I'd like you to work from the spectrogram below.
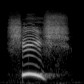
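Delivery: high, loud stunned sheesh. Real, not acted. Stunned by the breakup, a high loud sheesh. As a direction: let the sheesh fly up high. Reacting to Sierra's dumping.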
